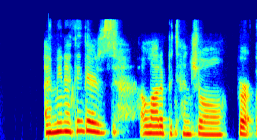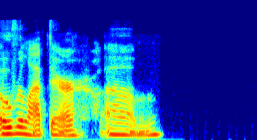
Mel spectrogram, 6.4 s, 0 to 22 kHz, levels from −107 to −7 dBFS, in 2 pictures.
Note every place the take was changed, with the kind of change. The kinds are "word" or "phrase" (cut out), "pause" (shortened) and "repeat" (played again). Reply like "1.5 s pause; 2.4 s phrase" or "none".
1.7 s pause; 2.9 s pause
